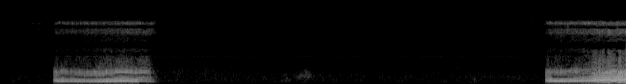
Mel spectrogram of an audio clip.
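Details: Female Cavalier King Charles Spaniel dog asleep: two loud, buzzing, almost tonal snores about five seconds apart, near-silent between: snoring.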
